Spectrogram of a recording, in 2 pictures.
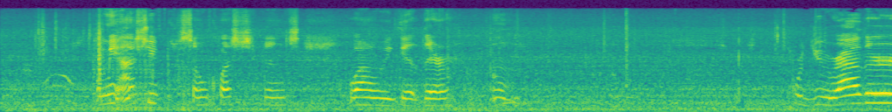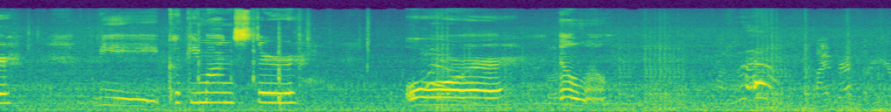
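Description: A young boy talks close by, in short bursts with pauses.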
